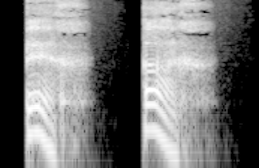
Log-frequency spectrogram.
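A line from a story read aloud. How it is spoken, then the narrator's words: Crowd's disappointed exhale. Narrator (Russian): разочарованно выдохнул народ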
